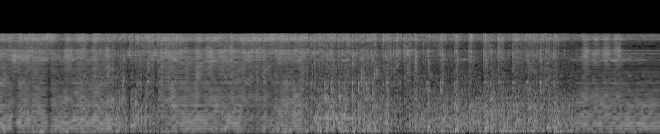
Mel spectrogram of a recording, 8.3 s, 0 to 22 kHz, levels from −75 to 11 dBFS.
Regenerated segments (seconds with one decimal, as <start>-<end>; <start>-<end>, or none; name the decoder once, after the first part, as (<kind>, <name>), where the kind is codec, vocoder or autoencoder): 0.0-1.4 (vocoder, HiFi-GAN); 2.0-3.8; 7.2-8.3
